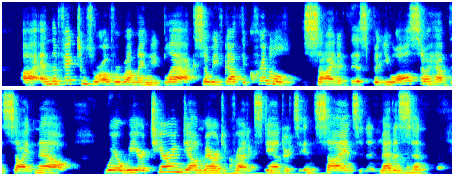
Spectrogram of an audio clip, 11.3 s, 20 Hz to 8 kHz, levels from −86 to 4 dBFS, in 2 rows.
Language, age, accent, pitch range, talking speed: English, 50-69, American, 195-240 Hz, 180 wpm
